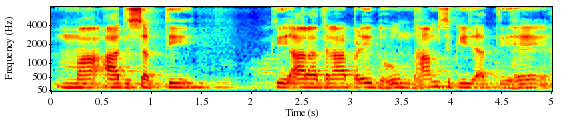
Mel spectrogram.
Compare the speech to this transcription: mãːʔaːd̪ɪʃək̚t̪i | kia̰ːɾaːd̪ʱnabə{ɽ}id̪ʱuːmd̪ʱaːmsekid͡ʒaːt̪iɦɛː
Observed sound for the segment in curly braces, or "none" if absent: ɽ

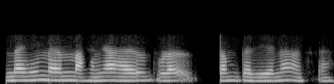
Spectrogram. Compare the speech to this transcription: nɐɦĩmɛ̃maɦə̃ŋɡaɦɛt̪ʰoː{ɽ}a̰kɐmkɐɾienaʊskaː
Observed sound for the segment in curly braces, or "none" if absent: ɽ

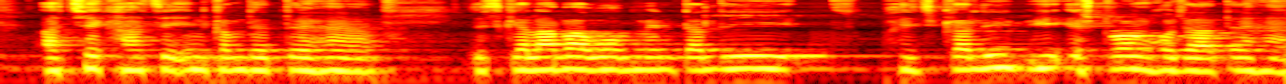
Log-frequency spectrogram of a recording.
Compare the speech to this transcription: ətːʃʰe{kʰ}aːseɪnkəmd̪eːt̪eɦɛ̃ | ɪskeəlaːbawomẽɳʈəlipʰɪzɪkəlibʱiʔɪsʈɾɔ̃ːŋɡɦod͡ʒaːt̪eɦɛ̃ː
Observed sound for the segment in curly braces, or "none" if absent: kʰ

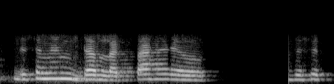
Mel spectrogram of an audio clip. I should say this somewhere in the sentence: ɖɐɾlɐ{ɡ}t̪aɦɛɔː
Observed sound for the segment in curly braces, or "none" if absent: ɡ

